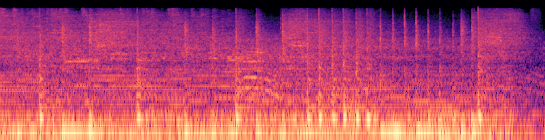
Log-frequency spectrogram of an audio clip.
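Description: A punk rock band playing live, with electric guitars, bass and a hard-hit drum kit and no singing. The band breaks off near the end.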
